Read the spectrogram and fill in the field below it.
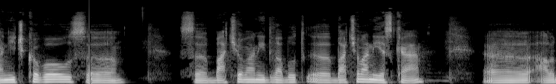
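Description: Throughout the speech, the encoder appears to have been short of bits, likely from MP3 compression at a low rate, which fits something near 64 kbps. The treble is cut off and weak frequency detail flickers between frames, giving a plainly audible watery, swirling texture with metallic edges on sibilants.

From 0.88 to 0.93 s, damaged data in a compressed stream throws the decoder off: it misreads the corrupted frames, loses sync and hunts for the next valid header. The result is a brief glitch.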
